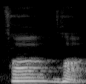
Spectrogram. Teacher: the active articulator lower lip and the passive articulator upper front teeth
